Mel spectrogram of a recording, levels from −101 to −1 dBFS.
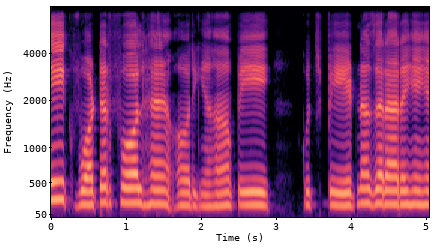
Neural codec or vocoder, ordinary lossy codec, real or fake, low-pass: none; none; real; 7.2 kHz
